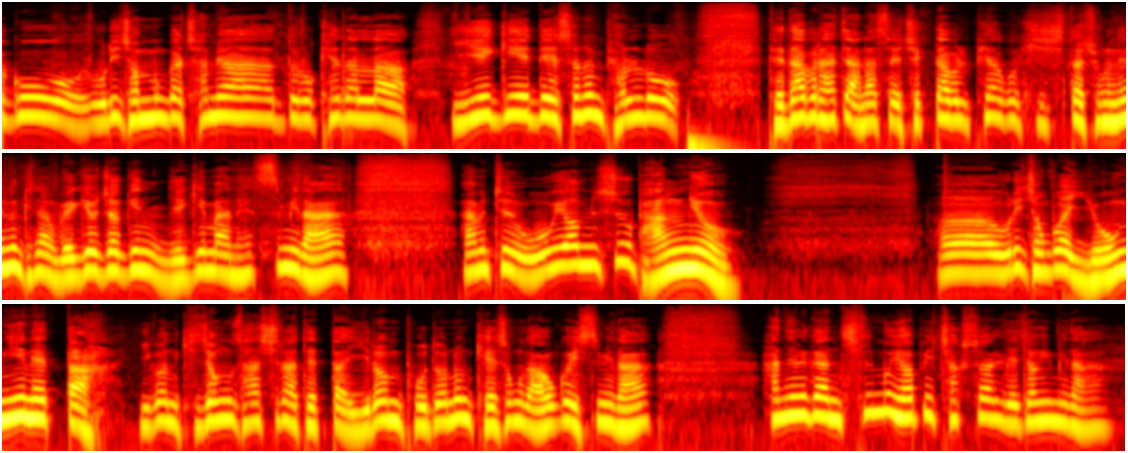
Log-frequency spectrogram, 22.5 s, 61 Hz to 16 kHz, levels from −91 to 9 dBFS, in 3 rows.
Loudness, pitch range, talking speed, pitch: -18 LUFS, 170-215 Hz, 300 characters per minute, 190 Hz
